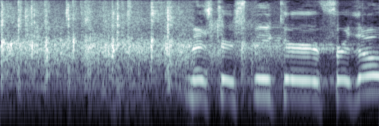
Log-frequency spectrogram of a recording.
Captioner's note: some Applause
